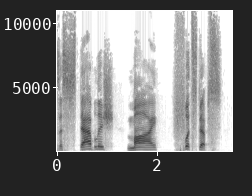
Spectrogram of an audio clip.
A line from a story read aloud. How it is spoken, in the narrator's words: says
